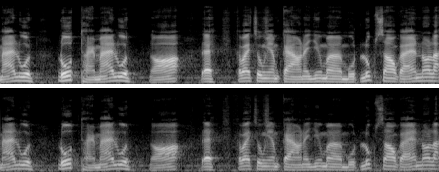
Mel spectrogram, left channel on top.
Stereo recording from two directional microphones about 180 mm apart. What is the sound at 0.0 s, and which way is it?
Speech, 45° left (ahead or behind).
